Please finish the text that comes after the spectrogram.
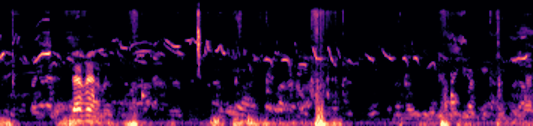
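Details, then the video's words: Competition Towa towa at Lamaha Ground pouring out a fast, high, wavering twitter broken by short slurred notes, over frequent men's speech and counting. "TOWA TOWA BIRD SINGING COMPETITION"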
